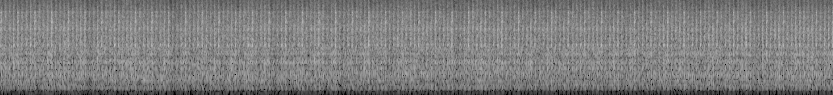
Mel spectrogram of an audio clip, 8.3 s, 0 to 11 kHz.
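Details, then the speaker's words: Mk5 Ford Transit 2.5 DI diesel in cold weather after fitting a new bigger battery: brisk, even cranking about three beats a second holding pace; starter turns over much quicker than before. "so since putting the new battery on i've definitely noticed a with it starting in the colder weather it starts much quicker the starting motor turns over much quicker"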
